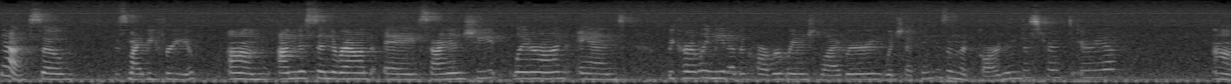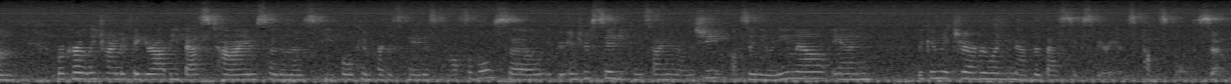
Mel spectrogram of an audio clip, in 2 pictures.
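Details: Adult woman; normal speech.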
